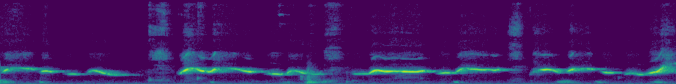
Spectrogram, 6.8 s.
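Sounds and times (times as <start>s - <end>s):
person whistling a melody imitating a pan flute solo: 0.0s - 6.7s
breaths between whistled phrases: 1.4s - 1.8s, 5.0s - 5.4s.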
